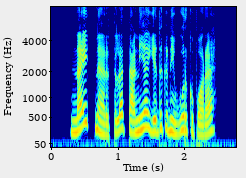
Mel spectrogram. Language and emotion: Tamil, angry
